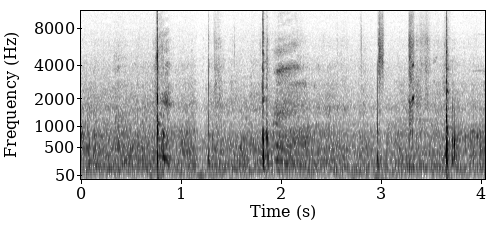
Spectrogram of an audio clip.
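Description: Tennis ball being struck by rackets and bouncing on a hard court during a baseline rally. The hits are sharp pops, the first two about a second apart, then a quicker run of three near the end, over a low crowd murmur.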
